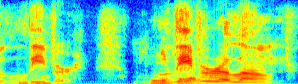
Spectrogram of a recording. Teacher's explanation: we can actually drop the H there if you want.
